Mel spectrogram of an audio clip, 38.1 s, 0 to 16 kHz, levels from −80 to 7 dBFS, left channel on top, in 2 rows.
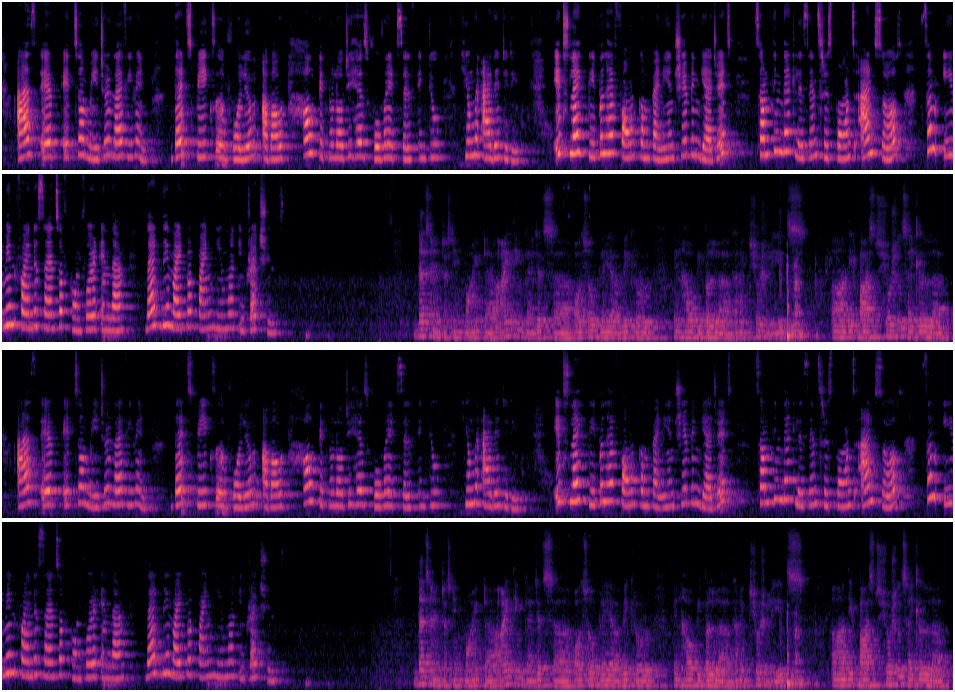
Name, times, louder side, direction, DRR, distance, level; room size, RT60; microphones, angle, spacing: voice 1, 0.0-2.9 3.5-8.8 9.3-10.4 10.7-10.8 11.0-14.5 15.1-18.2 18.5-21.5 21.9-24.5 34.7-35.0, left 4 dB, 60° left, 14 dB, 0.6 m, -25 dB
voice 2, 26.4-35.0 35.3-37.8, right 1 dB, 10° right, -3 dB, 2.4 m, -35 dB
19.0 x 6.5 x 5.0 m, 0.97 s
head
